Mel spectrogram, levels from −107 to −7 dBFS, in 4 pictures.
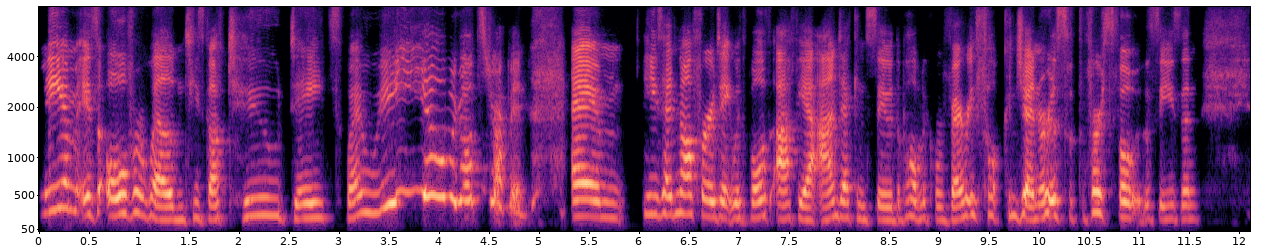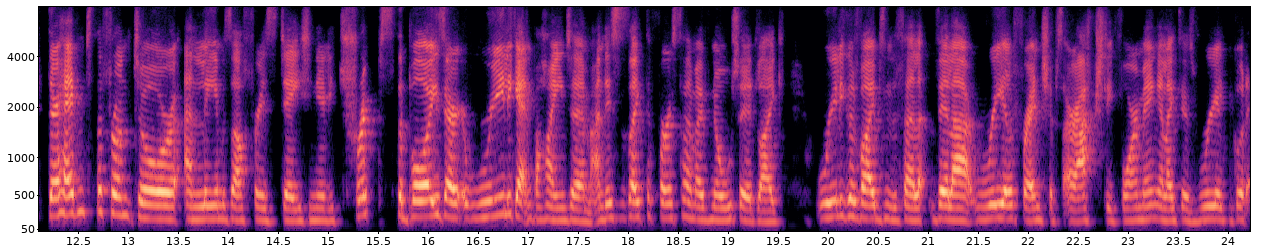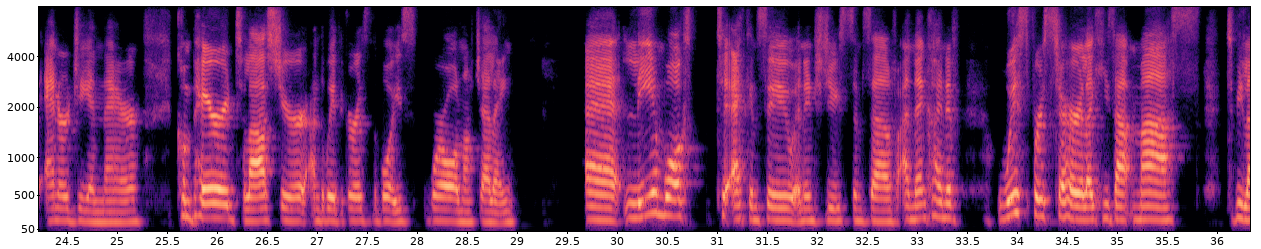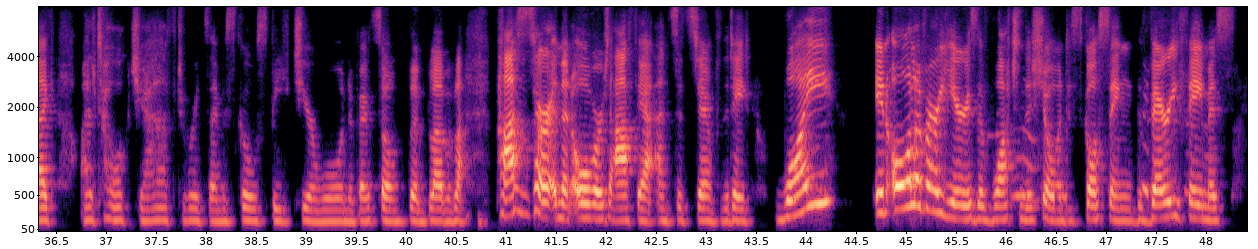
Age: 20-39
